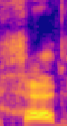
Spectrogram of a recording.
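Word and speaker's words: خواب: अब ये देखिए, देखो खुश आमदीद जो खुश होता है, ख्वाब होता है, ख्वाहिश होती है, ये ऐसे अल्फाज होते हैं जिनमें वाव बना होता है जिसका उच्चारण नहीं होता है, वाव साइलेंट होता है।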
